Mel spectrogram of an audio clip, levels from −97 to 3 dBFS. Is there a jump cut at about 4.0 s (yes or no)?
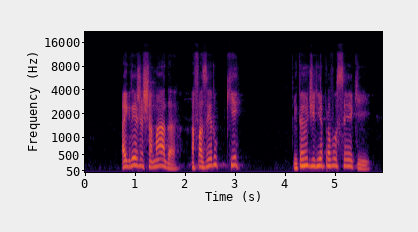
yes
